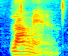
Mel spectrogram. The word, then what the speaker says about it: ラーメン: ラーメン、ラーメン。Okay, many foreign people misunderstand ramen. Ramen. Ramen, it's long vowel.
